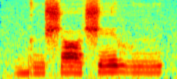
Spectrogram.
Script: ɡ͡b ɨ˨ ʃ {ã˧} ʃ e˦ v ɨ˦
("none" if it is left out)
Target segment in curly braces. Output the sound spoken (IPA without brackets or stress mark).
ã˧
